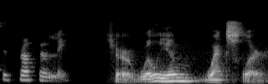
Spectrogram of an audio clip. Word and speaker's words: Wechsler: it properly sure william wexler it's pronounced like there's an x in the middle of it excellent okay uh thank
